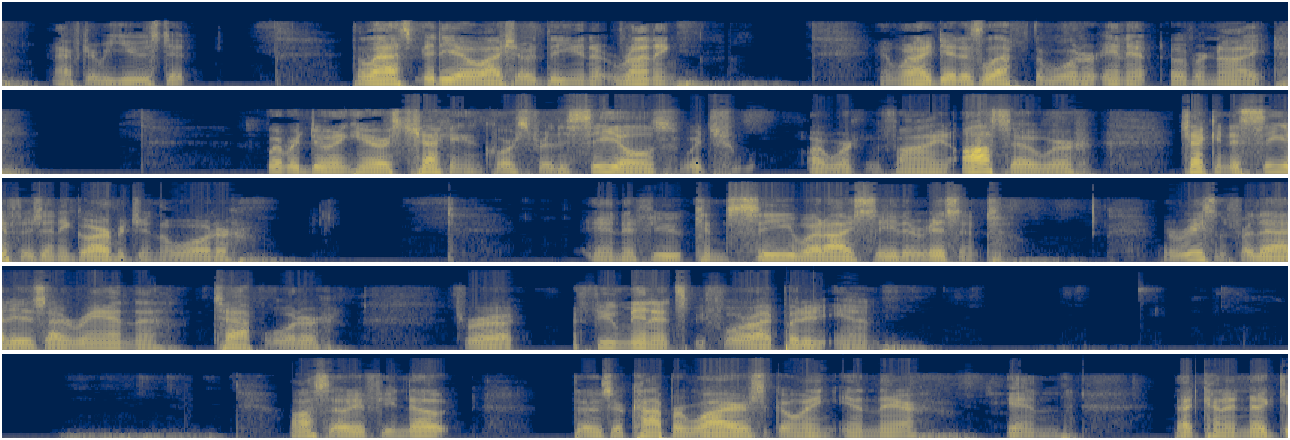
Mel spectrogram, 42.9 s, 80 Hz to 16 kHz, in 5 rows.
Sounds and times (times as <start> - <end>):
Speech: 0.0 - 1.3, 2.4 - 4.7, 5.9 - 8.8, 10.4 - 18.9, 21.1 - 23.9, 24.9 - 28.0, 28.8 - 31.8, 36.2 - 37.3, 38.1 - 41.5, 42.1 - 42.8.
